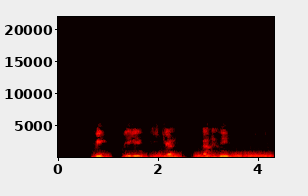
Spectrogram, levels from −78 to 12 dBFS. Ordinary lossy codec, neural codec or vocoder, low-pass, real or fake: MP3, 24 kbps; codec, 16 kHz, 4.8 kbps, FACodec; 5.4 kHz; fake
